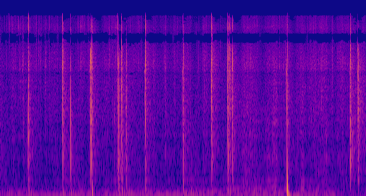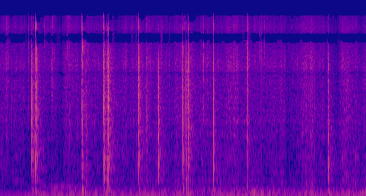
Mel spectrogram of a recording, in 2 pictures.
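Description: Fingers with long nails pinch a clear plastic bubble wrap sheet, popping bubbles one after another in a rapid, irregular series of sharp, bright snaps. Soft crinkling of the plastic film rustles between the pops, and each snap cuts off almost instantly.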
